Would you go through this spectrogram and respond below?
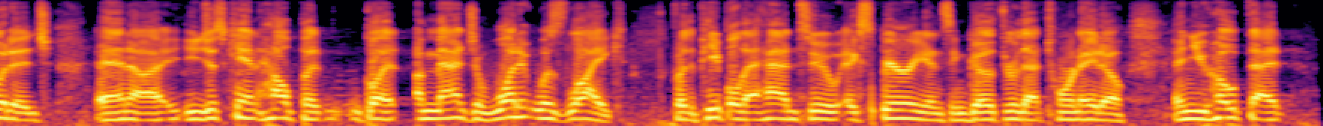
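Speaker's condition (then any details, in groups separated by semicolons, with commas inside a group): No condition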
